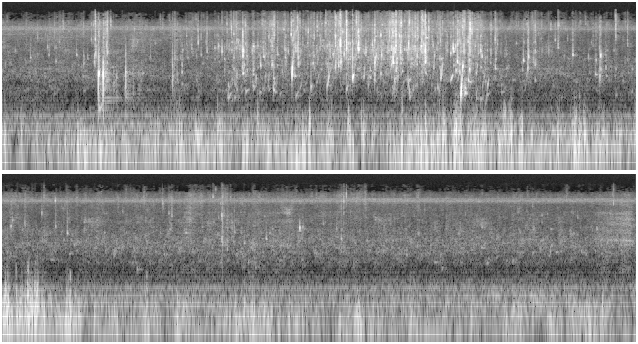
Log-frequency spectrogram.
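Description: Shallow running water splashing and trickling as a gloved hand stirs and lifts stones and gravel on a creek bed, with knocks of stone on stone. The splashes come thickest in the first half and thin out later, over a steady low rumble of breeze on the microphone.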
